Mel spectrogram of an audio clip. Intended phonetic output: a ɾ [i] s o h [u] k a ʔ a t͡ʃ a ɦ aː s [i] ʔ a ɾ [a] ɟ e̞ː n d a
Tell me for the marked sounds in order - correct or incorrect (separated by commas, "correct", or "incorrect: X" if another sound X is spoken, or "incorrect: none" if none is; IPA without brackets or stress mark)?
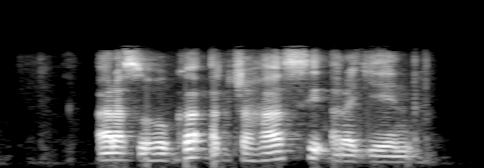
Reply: incorrect: a, incorrect: o, correct, correct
